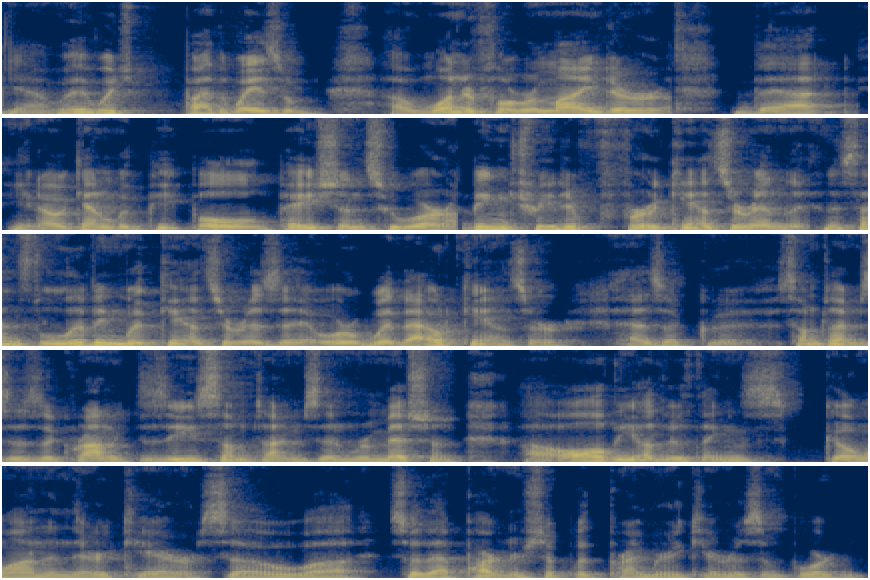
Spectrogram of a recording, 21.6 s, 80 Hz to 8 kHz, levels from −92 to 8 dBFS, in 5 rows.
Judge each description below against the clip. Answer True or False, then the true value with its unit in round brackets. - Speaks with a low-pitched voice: True (115 Hz)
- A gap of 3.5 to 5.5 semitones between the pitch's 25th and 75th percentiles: False (2.9 semitones)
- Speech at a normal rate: True (175 wpm)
